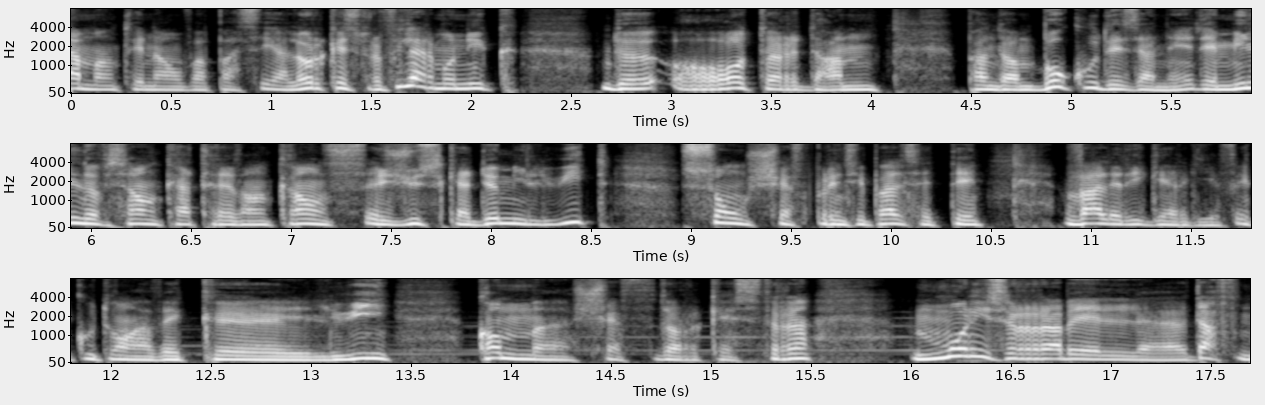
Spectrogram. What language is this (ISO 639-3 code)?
fra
